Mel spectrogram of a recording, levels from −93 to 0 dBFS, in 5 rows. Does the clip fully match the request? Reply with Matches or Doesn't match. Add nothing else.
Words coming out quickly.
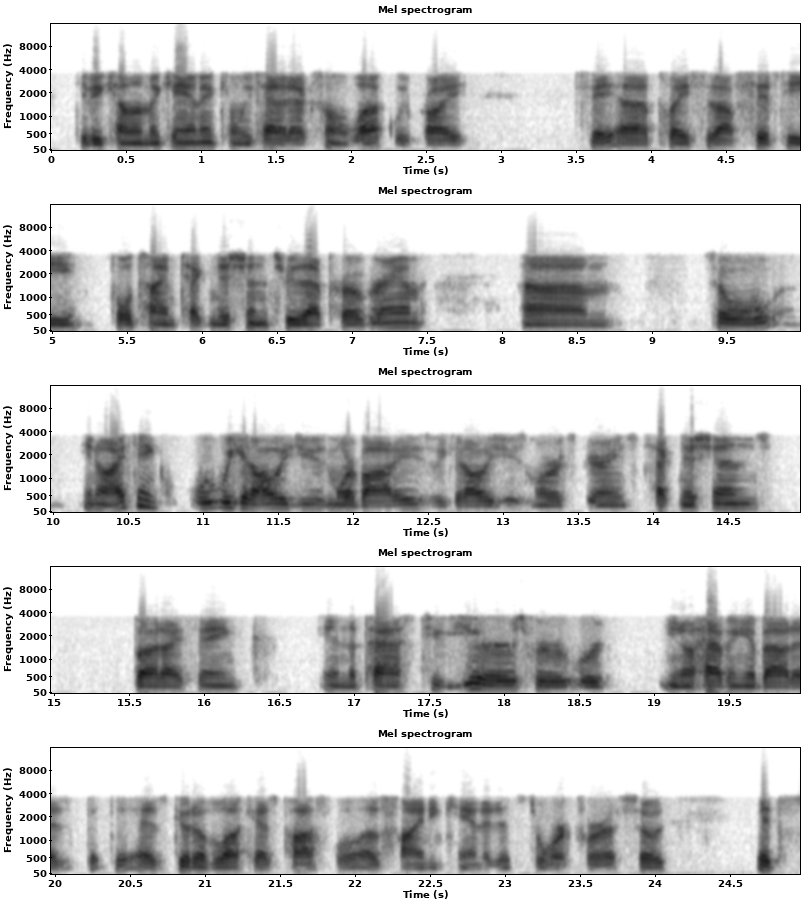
Doesn't match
